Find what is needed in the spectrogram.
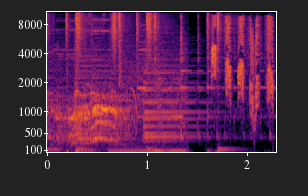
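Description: Short music sting over an animated show logo: held bass notes and chords, with a brief animal-like call in the first half. It breaks off about one and a half seconds in, and a quick run of clicks starts as the next jingle begins.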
